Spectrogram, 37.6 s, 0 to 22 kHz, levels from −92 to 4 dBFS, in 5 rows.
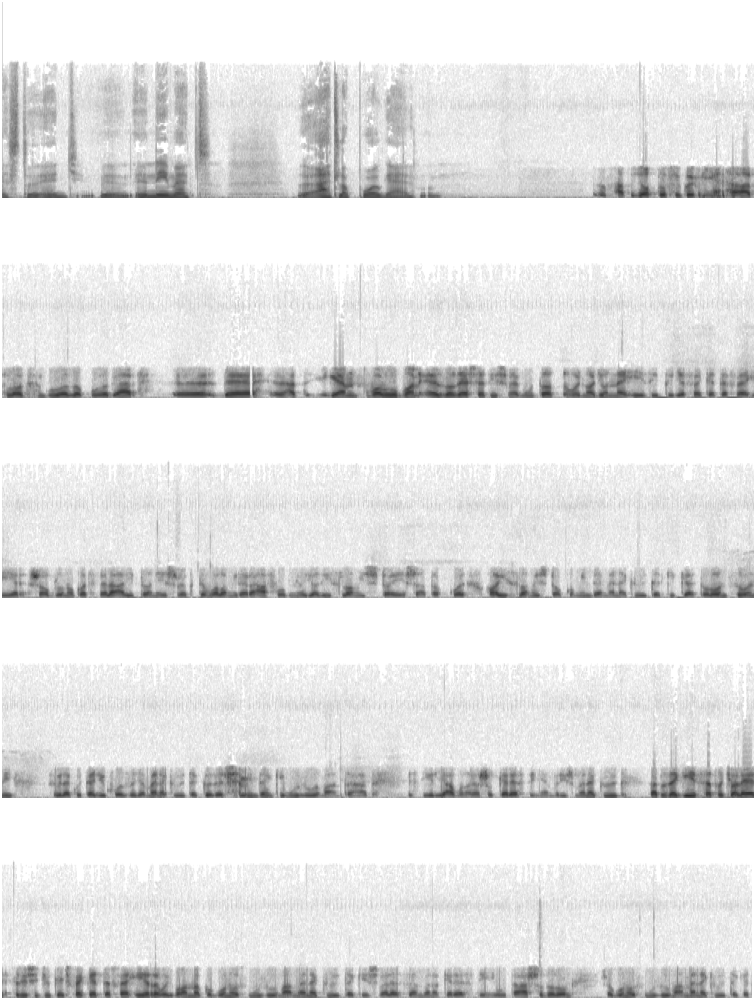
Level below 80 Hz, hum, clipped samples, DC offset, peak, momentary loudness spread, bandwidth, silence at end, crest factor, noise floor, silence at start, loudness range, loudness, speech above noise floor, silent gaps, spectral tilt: -50 dBFS; none; under 0.1%; under 0.1%; -10 dBFS; 12 LU; 15 kHz; 0.05 s; 18 dB; -55 dBFS; 0 s; 7 LU; -27 LUFS; 28 dB; none; -5 dB/octave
